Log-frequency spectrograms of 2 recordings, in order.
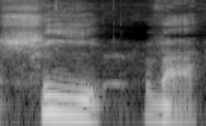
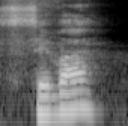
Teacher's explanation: we would pronounce that Shiva, but you guys pronounced it, or at least I've heard it pronounced Siva instead of sh. There's no sh sound.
